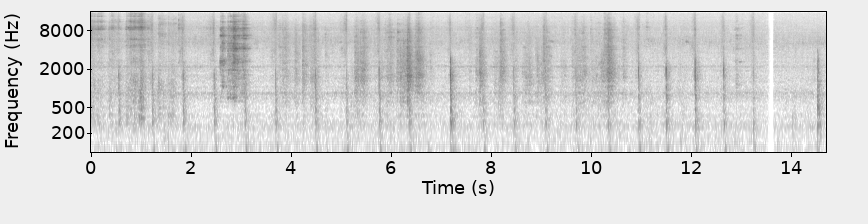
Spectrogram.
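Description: Santoku knife slicing a raw carrot on a plastic cutting board: irregular sharp taps of the blade on the board, a few a second, with a few short scraping sounds.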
